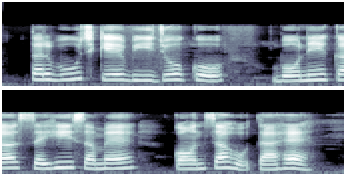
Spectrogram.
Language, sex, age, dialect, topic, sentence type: Hindi, female, 25-30, Marwari Dhudhari, agriculture, statement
